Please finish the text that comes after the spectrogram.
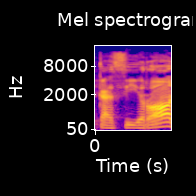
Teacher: Sehingganya katsiron diganti tanwinnya menjadi fathah, dibaca katsiro, dipanjangkan 2 harokat. Itu namanya mad iwad.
